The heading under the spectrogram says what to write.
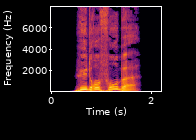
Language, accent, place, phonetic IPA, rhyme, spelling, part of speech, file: German, Germany, Berlin, [hydʁoˈfoːbə], -oːbə, hydrophobe, adjective, De-hydrophobe.ogg
- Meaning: inflection of hydrophob: 1. strong/mixed nominative/accusative feminine singular 2. strong nominative/accusative plural 3. weak nominative all-gender singular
